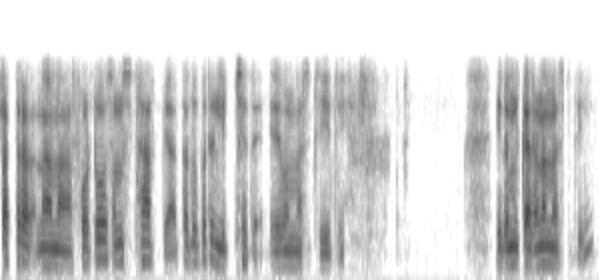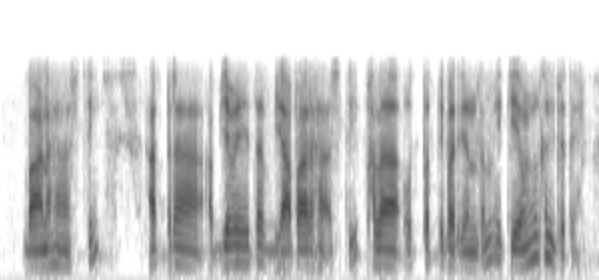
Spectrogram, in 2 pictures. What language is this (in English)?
Sanskrit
